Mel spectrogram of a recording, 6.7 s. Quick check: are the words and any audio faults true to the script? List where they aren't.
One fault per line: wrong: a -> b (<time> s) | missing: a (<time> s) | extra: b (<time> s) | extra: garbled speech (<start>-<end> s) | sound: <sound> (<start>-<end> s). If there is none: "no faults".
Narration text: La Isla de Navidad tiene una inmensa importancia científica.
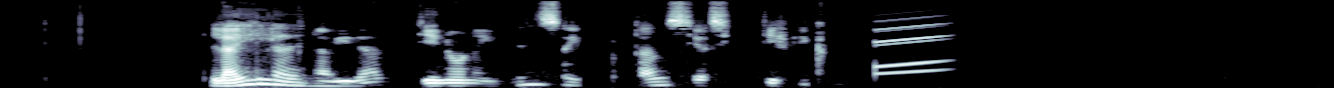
sound: dropout (2.9-3.1 s)
sound: chirp (4.4-4.8 s)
